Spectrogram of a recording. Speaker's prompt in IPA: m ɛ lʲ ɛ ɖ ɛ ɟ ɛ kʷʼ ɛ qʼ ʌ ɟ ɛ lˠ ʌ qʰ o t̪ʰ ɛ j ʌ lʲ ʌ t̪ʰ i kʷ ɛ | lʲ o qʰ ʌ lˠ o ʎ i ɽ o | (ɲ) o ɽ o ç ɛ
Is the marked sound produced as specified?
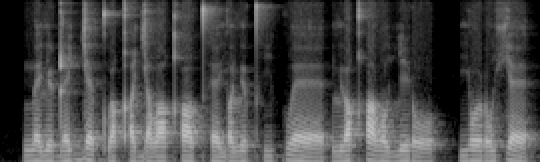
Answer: no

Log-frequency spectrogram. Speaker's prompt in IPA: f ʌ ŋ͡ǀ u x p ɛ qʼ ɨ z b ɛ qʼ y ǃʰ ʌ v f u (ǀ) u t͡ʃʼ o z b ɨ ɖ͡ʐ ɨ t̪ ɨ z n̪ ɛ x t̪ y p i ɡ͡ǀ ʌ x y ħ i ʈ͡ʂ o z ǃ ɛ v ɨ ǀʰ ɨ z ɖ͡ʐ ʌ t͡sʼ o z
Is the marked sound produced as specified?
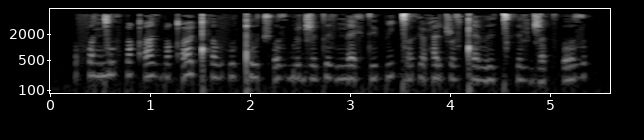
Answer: no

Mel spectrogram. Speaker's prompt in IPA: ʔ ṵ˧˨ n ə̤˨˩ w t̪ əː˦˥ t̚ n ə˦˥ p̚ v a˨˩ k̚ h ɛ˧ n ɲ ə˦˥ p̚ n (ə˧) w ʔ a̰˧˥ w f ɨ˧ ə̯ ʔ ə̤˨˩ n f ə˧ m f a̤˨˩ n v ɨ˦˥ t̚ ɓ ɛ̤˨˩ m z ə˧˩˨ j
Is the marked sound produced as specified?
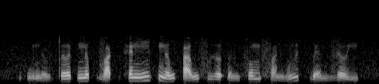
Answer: no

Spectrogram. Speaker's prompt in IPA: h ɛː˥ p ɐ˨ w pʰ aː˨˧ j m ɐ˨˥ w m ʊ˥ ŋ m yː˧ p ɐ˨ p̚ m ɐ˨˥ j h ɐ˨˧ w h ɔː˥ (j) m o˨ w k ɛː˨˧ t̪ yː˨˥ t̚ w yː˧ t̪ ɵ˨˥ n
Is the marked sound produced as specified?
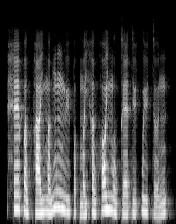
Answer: yes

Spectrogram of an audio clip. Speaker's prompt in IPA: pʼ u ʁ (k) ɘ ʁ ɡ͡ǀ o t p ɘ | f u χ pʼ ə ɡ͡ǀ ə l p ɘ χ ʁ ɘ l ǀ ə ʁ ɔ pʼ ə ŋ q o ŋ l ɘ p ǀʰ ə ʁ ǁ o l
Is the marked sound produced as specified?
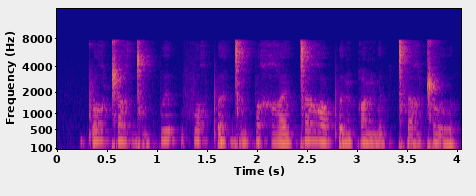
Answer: no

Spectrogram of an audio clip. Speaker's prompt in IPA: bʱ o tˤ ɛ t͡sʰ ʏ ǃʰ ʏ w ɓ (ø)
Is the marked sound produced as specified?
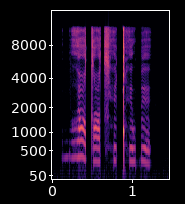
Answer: yes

